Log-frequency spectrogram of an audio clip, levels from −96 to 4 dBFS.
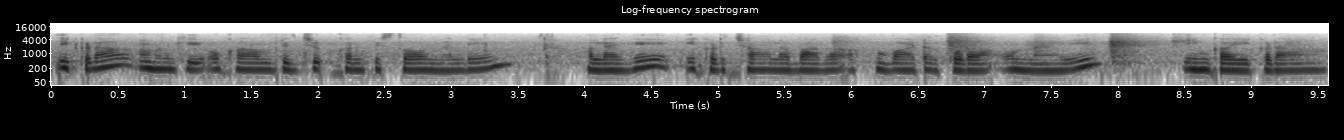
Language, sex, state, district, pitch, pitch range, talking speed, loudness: Telugu, female, Andhra Pradesh, Annamaya, 175 Hz, 170-190 Hz, 95 wpm, -20 LUFS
